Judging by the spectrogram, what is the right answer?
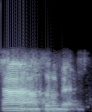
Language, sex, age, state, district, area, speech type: Tamil, male, 30-45, Tamil Nadu, Sivaganga, rural, conversation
